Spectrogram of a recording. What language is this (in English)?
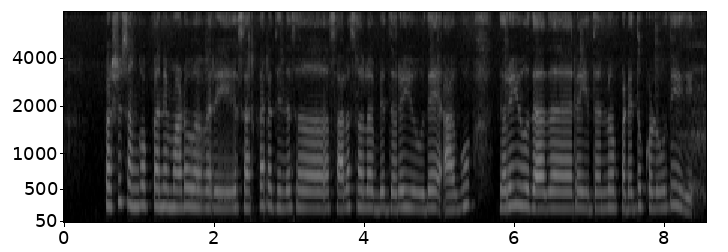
Kannada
